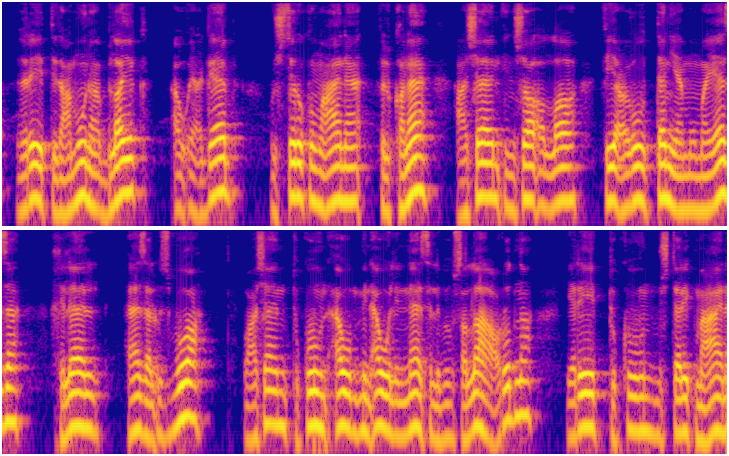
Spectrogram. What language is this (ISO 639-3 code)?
ara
